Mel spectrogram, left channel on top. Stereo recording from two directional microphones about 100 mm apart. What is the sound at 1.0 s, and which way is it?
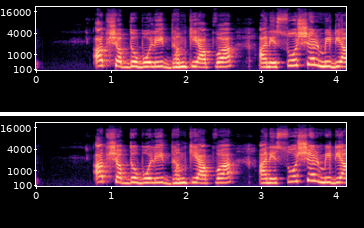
Speech, 50° left (ahead or behind).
